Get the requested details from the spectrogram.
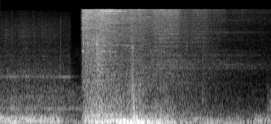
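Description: Heavy metal doors slide open with a loud hiss.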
